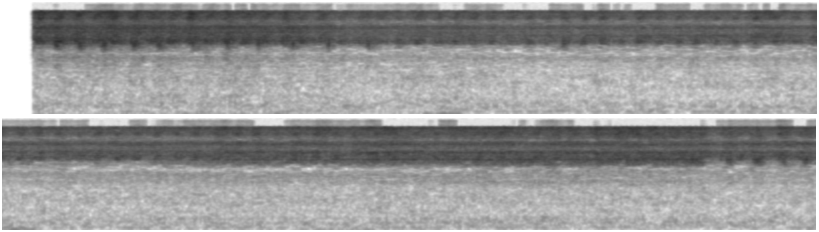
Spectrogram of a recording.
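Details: Large brown cicada singing: a steady, dense sizzling hiss high in pitch that runs unbroken from start to finish with a faint pulsing texture, and no other clear sounds.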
